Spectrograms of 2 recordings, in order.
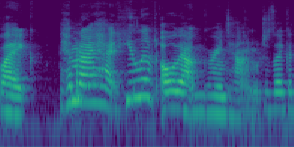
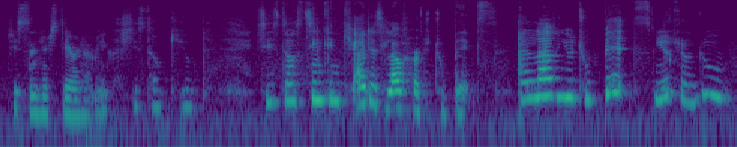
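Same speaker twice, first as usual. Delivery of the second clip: cooing pet voice; 7 semitones higher, 10 dB quieter than usual. Real, not acted. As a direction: coo at your puppy, high and soft. Cooing over the dog.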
